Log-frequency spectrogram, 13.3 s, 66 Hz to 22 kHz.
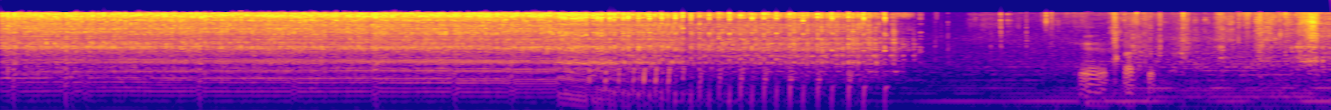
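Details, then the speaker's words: Ariens front-tine tiller, believed late-1970s, after its gummed-up carburetor with leaking float was replaced by a new one, adjusted, and run without an air filter: catches after a few rough pulls, then settles to a steady, smooth idle without misfire. "you can see fire right up so now I'm gonna go till the garden a little bit see how it works"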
